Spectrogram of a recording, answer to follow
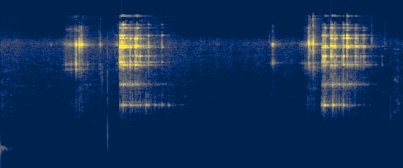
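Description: Dried rajma (kidney) beans tipped from small plastic cups onto a plate, clinking and ringing as they land, in two short bursts: one about a second in and another about three seconds in.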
